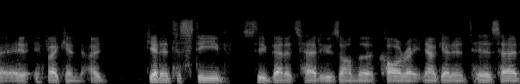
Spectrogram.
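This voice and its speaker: A man with an American accent speaks in a very deep, low pitch. His pace is moderate and his intonation monotone and flat. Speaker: weather forecast discussion leader. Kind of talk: group forecast discussion on a call. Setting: conference call. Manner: casual with many fillers.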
